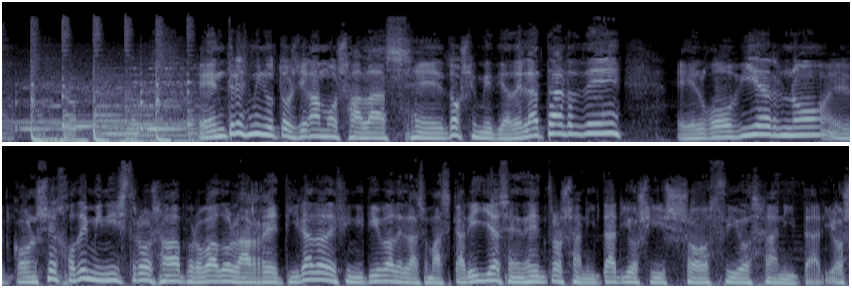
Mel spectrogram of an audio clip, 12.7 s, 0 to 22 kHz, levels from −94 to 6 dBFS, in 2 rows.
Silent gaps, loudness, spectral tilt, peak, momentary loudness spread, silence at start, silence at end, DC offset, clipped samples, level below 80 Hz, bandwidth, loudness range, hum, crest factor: none; -31 LUFS; -6.5 dB/octave; -20 dBFS; 4 LU; 0 s; 0 s; under 0.1%; under 0.1%; -44 dBFS; 14 kHz; 1 LU; none; 10 dB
